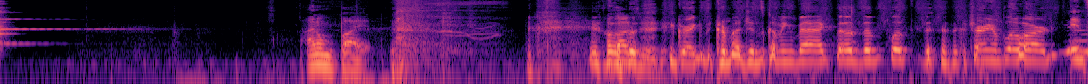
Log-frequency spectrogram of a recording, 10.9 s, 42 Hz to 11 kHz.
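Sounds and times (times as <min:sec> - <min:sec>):
glasses clinking together in a toast: 0:00.0 - 0:01.4
speech: 0:03.1 - 0:04.2, 0:05.3 - 0:10.8.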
